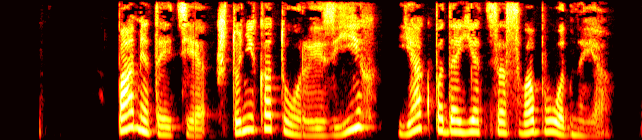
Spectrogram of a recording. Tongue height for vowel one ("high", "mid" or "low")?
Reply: low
